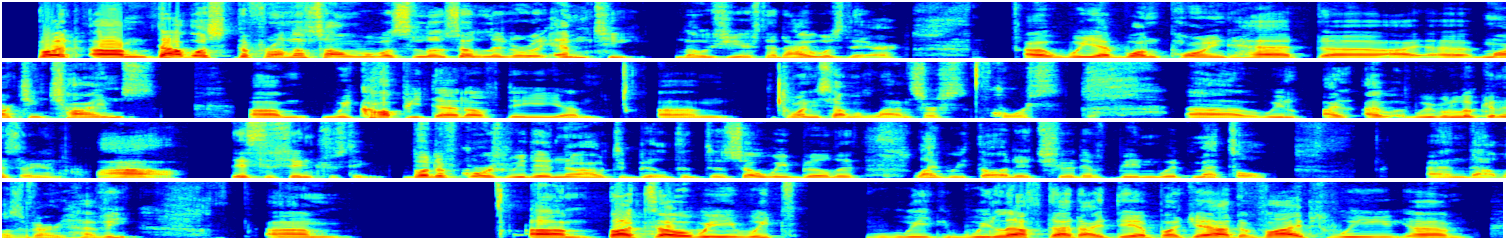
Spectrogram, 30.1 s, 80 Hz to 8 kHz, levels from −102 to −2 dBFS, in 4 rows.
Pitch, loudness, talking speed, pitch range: 125 Hz, -23 LUFS, 195 wpm, 110-150 Hz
